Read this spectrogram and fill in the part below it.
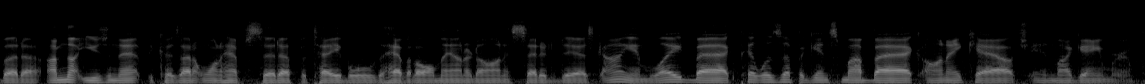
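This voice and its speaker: Moving at a moderate pace with hardly any pauses, a man talks in a very deep, low voice with fairly even intonation. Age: 60s. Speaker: gaming youtuber. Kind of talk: game tutorial. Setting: home game room, on couch. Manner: casual, halting.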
